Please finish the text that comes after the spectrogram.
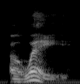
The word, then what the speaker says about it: away: Yeah, and we find it here in syllables that are not stressed. So for example, away, away.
